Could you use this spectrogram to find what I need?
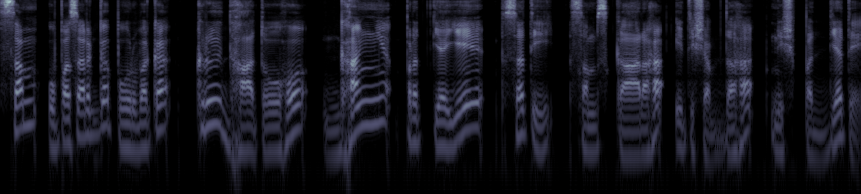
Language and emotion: Sanskrit, neutral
